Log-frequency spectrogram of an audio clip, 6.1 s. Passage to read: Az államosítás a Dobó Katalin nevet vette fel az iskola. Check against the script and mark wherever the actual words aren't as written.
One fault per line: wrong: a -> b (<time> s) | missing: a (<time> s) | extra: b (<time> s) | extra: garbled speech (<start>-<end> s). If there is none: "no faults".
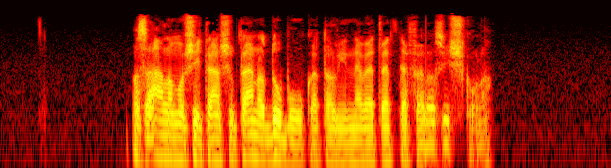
extra: után (2.3 s)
